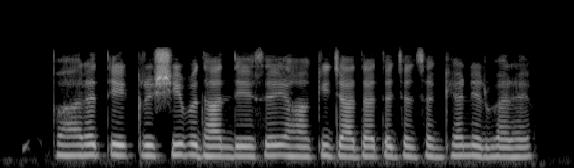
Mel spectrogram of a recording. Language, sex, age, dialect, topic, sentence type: Hindi, female, 25-30, Kanauji Braj Bhasha, banking, statement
